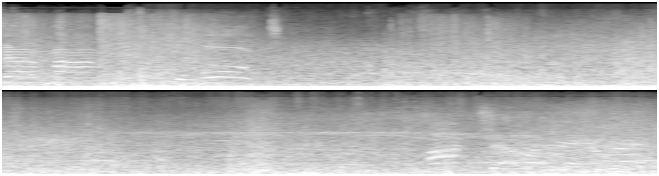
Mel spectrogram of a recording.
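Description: A Dwarf organ gun fires in a Total War battle, a rumbling barrage of volleys and booms rolling beneath continuous battlefield din, with voices shouting over the fighting.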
